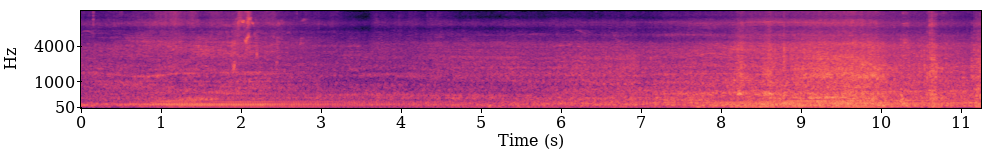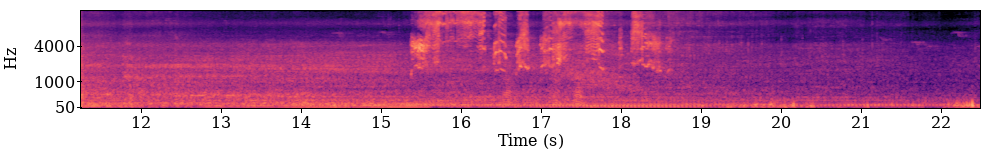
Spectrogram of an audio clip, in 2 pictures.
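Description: A motor vehicle passing on the road, its engine hum building to a peak about halfway through and then easing off. A short run of sharp, high-pitched sounds comes about three-quarters of the way through.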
